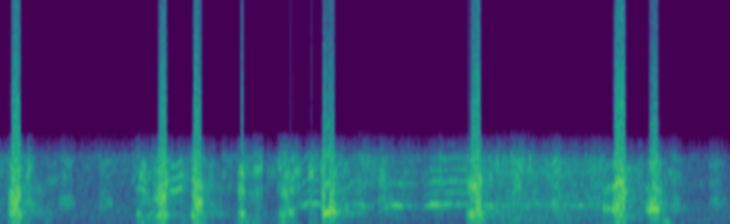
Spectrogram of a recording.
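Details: Bullseye, a bull terrier, on a beach walk with his family: high tonal whines rising and falling, with sharp short yips and barks scattered between them over steady background noise.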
